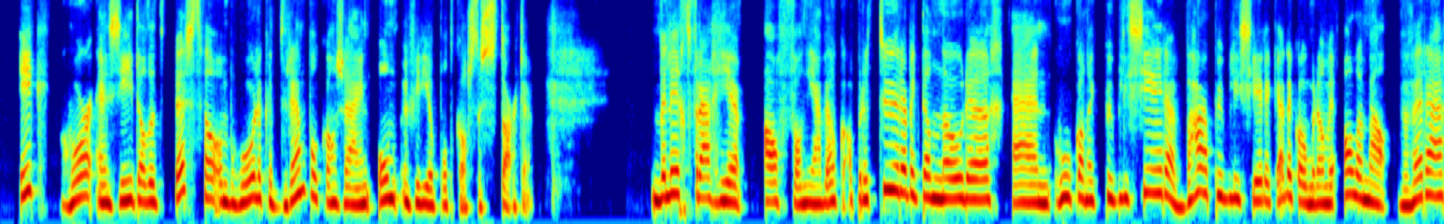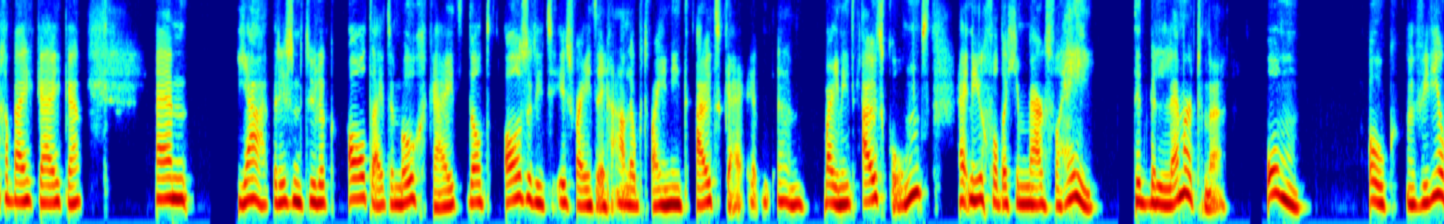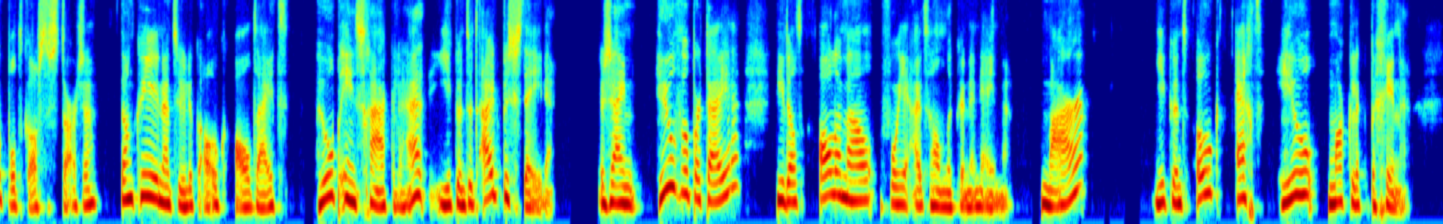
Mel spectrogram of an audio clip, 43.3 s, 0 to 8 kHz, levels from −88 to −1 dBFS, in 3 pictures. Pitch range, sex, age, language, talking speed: 180-240 Hz, female, 30-49, Dutch, 170 wpm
